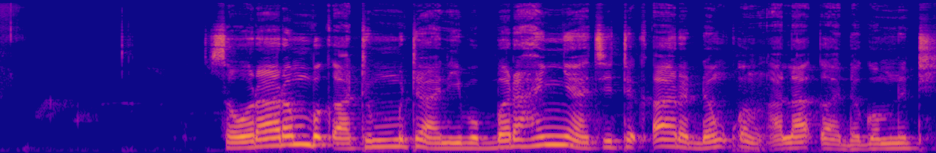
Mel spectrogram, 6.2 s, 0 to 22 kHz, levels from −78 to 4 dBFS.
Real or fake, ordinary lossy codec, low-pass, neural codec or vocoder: real; none; none; none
